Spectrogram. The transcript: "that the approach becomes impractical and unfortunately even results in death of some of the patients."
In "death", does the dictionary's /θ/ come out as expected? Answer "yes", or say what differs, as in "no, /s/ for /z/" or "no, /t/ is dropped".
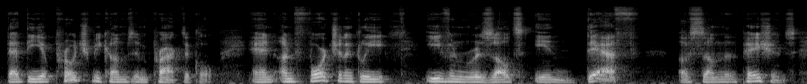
yes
